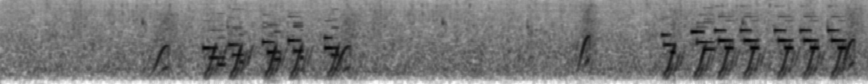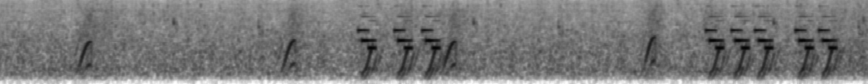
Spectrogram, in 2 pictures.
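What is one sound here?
Coin pickup chimes ring out in a mobile runner game.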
